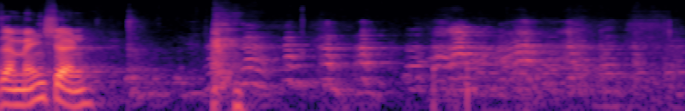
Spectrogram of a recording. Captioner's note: laughs from audience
